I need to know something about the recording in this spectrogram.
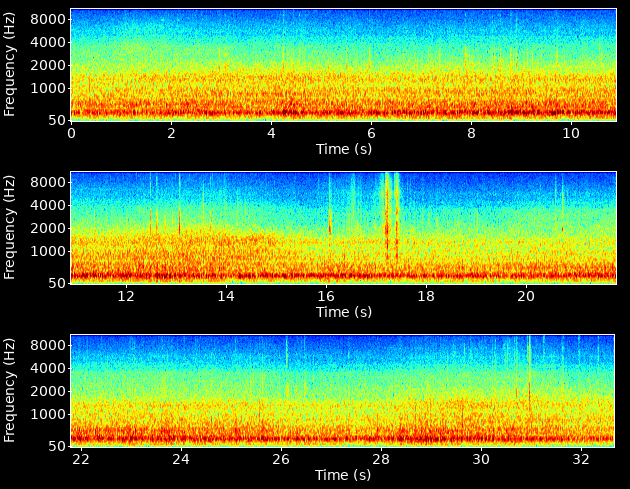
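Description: Steady road and engine noise of a moving car heard from inside the cabin, with a low, even hum. A few short clicks come a little past halfway.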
